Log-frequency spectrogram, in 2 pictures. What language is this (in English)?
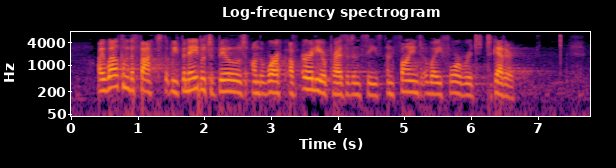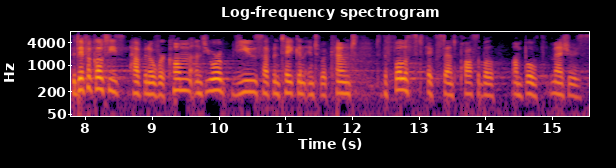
English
